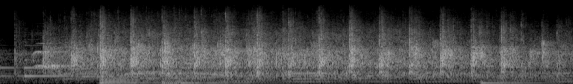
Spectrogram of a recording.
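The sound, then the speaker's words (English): An audience claps steadily on Baptism Sunday, many hands making a dense, continuous patter that holds at a strong level throughout, with a low sustained tone like an organ or keyboard underneath. “Are they clapping because of the baptisms or because they know it's a short sermon?”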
